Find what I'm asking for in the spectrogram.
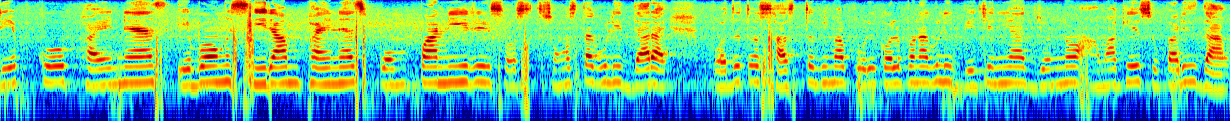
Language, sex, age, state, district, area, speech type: Bengali, female, 30-45, West Bengal, Paschim Medinipur, rural, read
